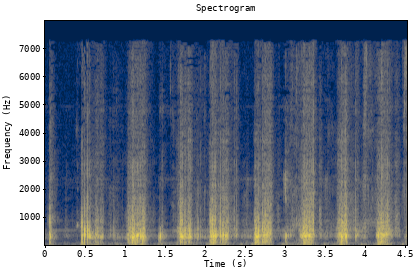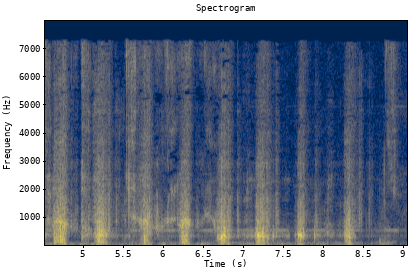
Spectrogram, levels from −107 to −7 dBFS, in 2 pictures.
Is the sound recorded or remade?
recorded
